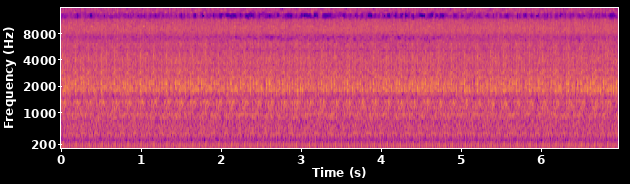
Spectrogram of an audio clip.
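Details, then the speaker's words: 1991 Ford F350 International IDI diesel, after replacing injector return lines: chugs with an uneven, lumpy beat, stumbling as each injector line is cracked to bleed air, bogging that cylinder, then tightened back up. "so there you have it just track each line until it kind of bogs down and then poting them back up sounds good good deal"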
